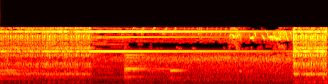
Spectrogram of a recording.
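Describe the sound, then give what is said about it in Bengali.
A landline telephone rings with loud, steady electronic tones. The tones shift partway through but carry on without a break, with no voices. “কে যে ল্যান্ডফোনে phone দিচ্ছে তখন থেকে?”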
